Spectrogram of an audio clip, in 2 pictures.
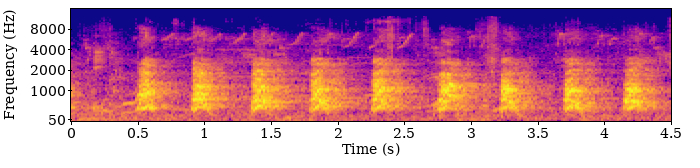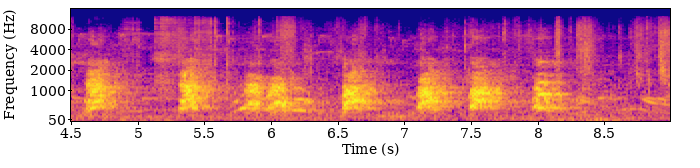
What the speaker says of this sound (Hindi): एक कुत्ता पाले हो कहाँ?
